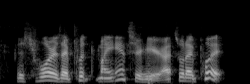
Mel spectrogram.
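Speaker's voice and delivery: usual speaking voice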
